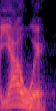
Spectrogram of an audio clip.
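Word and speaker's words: Yahweh: letras y Bad he verdad ese nombre se pronuncia yahwe Ese es el nombre que aparece en el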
